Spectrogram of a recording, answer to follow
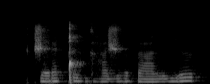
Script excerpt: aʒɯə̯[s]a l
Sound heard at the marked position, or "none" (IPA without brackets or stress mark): θ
